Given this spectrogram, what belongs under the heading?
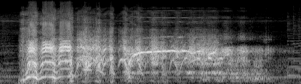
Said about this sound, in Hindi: जो घोड़ा हिनहिनाट करता है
